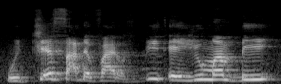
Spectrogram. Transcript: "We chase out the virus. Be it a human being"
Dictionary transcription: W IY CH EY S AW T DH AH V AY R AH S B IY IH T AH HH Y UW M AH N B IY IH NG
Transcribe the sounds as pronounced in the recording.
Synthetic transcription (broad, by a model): W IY CH EY S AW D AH V AY R AH S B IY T AH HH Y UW M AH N B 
